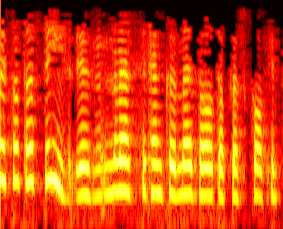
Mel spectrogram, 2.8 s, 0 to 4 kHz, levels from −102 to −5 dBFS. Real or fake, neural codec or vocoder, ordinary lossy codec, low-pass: fake; codec, 16 kHz in and 24 kHz out, 0.6 kbps, FocalCodec, streaming, 2048 codes; MP3, 16 kbps; 3.6 kHz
